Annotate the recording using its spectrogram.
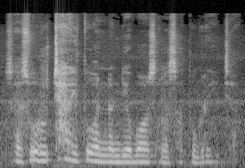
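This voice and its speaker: A man's voice: on the high side, fast talker, dark tone, slight background noise. A man giving an earnest, emotional personal testimony as an interview guest, acting out the words of others as he tells it. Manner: earnest, emotional, acts out quoted speech.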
